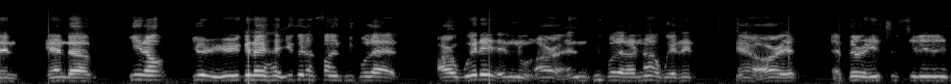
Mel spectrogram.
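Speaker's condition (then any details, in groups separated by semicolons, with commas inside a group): Cerebral palsy; speech unaffected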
